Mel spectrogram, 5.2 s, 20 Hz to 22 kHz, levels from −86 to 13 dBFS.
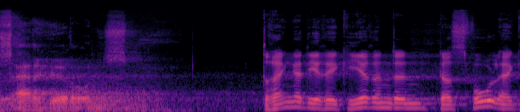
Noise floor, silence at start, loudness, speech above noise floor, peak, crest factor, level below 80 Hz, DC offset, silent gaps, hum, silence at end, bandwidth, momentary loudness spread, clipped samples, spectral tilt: -58 dBFS; 0 s; -33 LUFS; 26 dB; -16 dBFS; 18 dB; -56 dBFS; under 0.1%; none; none; 0 s; 16 kHz; 10 LU; under 0.1%; -5 dB/octave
